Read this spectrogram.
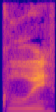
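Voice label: "gui", Cantonese, mid rising tone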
